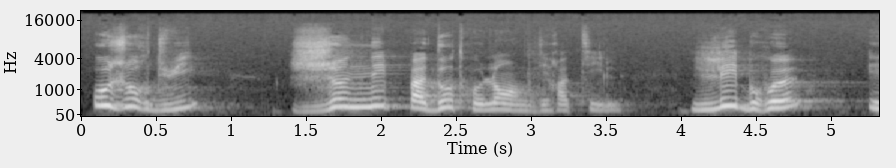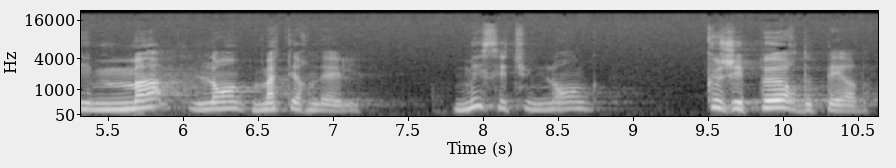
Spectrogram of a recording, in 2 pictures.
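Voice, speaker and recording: A woman's voice: mid-range voice, darkish tone. Woman lecturing in a reverberant hall. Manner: measured, slightly hesitant delivery with fillers. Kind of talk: academic lecture reading from notes.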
